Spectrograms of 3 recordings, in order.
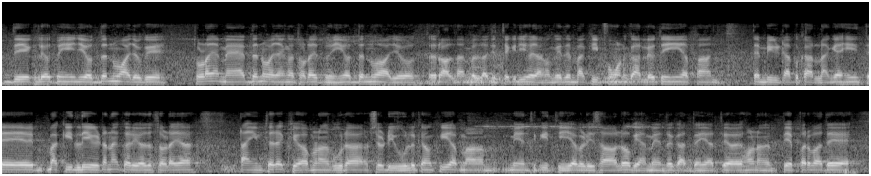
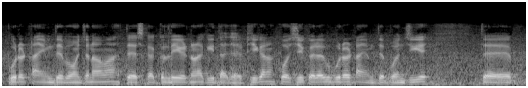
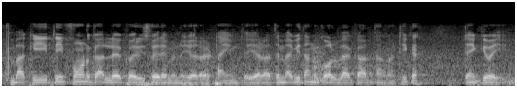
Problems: background sounds at intervals, background conversations at intervals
